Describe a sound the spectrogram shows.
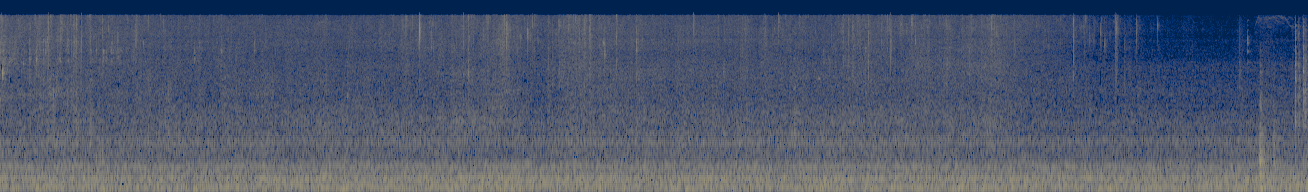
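Wooden chopsticks tap against a pan.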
